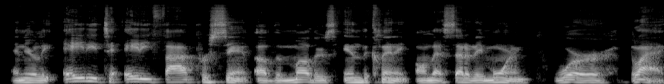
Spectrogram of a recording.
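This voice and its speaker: A man with an American accent, an ordinary speaking voice, fairly low pitch, a fairly slow pace and lively intonation, on a very clean recording with a silent background. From North Carolina, US South. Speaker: author and pro-life activist. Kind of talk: interview.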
